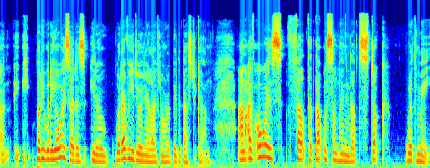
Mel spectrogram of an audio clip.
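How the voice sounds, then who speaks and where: A woman with a Dublin accent speaks at a fairly quick pace with ordinary pitch variation, on a very clean recording with a silent background. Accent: Dublin Irish. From Ireland, Dublin. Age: middle-aged. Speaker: publishing entrepreneur. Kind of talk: interview.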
